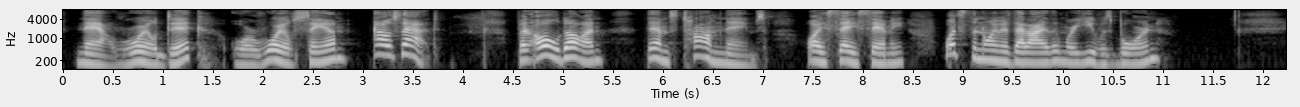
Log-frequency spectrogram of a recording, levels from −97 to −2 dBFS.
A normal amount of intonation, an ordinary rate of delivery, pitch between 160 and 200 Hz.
No: average, 4.8 semitones; slow, 130 wpm; high, 190 Hz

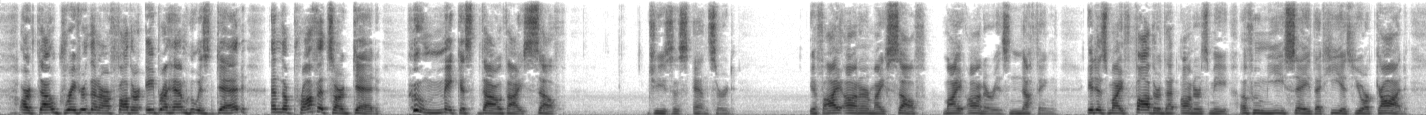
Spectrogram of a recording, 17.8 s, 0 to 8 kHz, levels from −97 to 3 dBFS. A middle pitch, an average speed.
Yes: medium, 160 Hz; average, 150 wpm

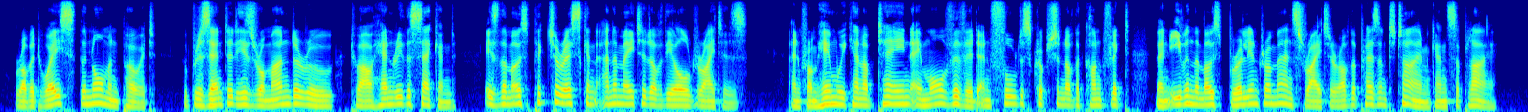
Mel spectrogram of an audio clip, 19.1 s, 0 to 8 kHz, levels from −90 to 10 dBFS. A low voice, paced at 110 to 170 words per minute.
Yes: low, 125 Hz; average, 165 wpm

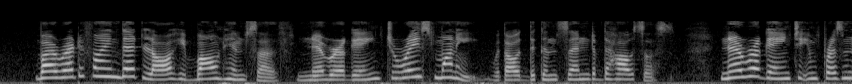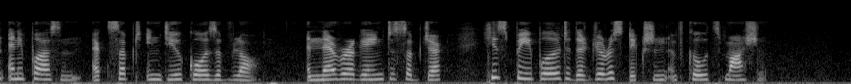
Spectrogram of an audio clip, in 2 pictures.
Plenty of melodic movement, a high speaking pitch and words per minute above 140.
No: average, 4.2 semitones; high, 240 Hz; average, 150 wpm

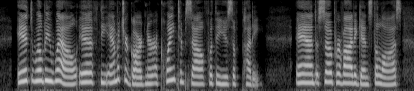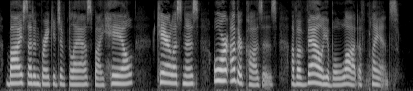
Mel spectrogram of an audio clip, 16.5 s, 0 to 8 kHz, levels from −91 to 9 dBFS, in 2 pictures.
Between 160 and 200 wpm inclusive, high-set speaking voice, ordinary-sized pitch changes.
No: average, 140 wpm; very high, 260 Hz; average, 3.5 semitones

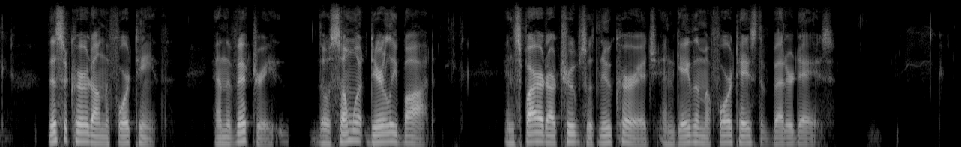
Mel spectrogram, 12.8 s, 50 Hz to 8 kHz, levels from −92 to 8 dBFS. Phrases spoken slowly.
Yes: slow, 120 wpm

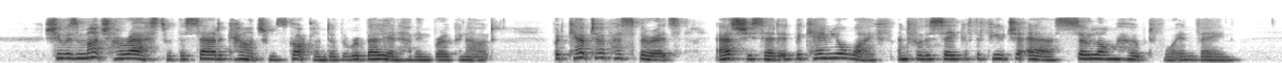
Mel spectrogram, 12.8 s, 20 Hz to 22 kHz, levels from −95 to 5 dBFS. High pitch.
Yes: high, 205 Hz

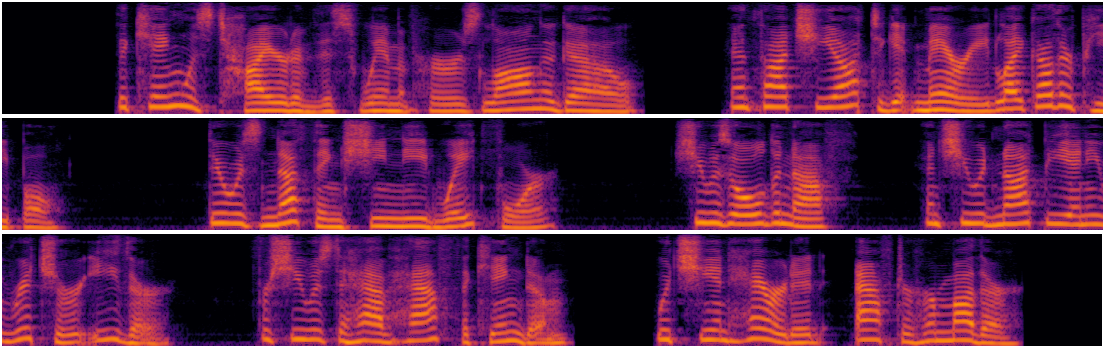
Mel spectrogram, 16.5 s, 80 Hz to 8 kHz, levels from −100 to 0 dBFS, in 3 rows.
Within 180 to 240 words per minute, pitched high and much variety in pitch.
Yes: average, 195 wpm; high, 215 Hz; wide, 5.9 semitones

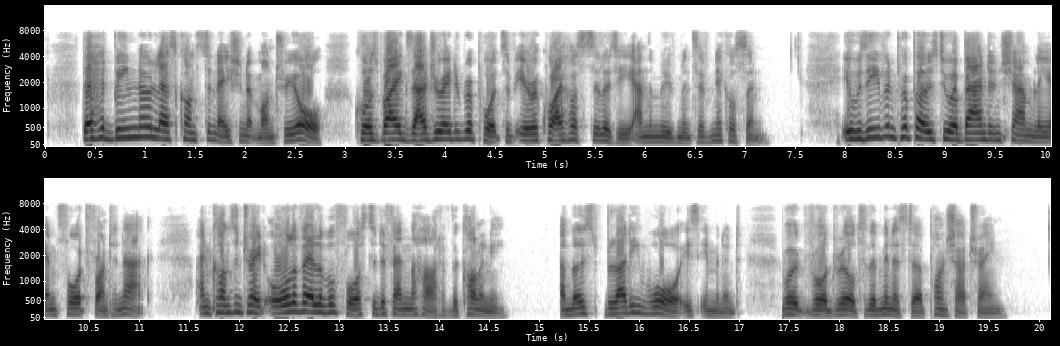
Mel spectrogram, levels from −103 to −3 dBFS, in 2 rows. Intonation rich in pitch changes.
Yes: wide, 6.1 semitones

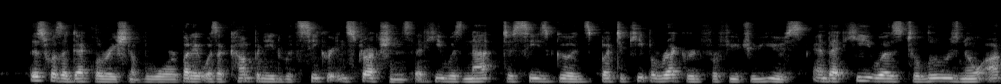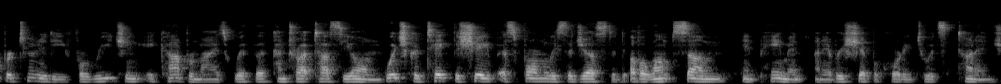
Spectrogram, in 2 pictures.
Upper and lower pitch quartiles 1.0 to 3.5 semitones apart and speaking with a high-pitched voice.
No: narrow, 2.4 semitones; low, 130 Hz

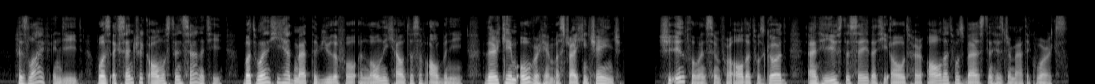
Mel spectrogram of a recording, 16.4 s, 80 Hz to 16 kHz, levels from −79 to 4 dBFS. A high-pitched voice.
No: low, 105 Hz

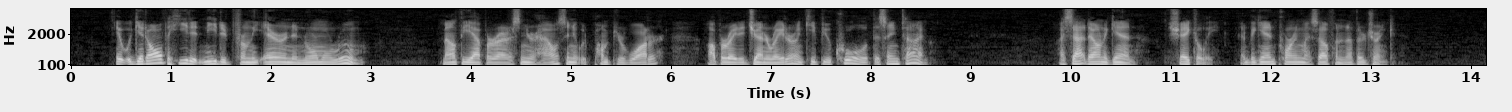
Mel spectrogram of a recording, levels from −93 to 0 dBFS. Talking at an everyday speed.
No: fast, 210 wpm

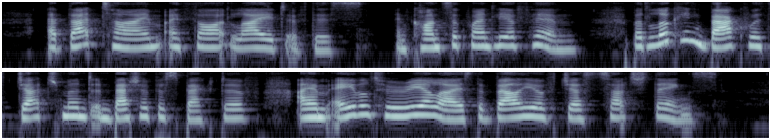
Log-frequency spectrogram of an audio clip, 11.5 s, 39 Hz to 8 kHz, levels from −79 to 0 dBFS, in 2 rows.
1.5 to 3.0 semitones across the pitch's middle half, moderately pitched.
No: average, 2.7 semitones; high, 210 Hz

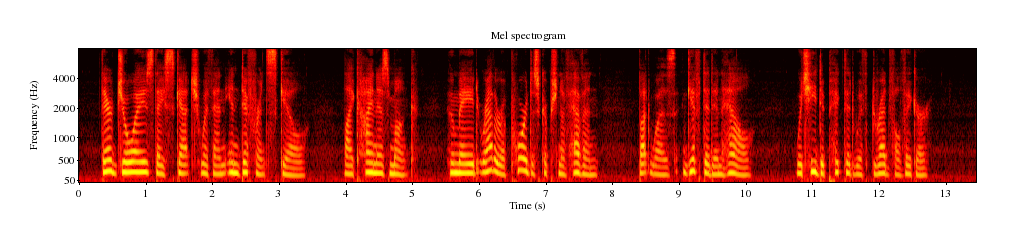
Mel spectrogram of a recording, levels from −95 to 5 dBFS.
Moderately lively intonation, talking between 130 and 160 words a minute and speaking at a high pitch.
Yes: average, 3.5 semitones; slow, 135 wpm; high, 200 Hz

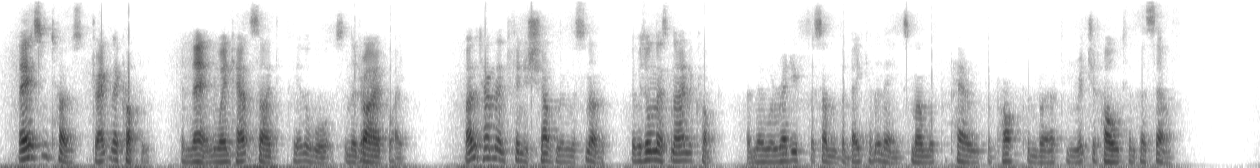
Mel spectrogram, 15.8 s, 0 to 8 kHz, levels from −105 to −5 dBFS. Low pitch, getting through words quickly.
Yes: low, 120 Hz; fast, 210 wpm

